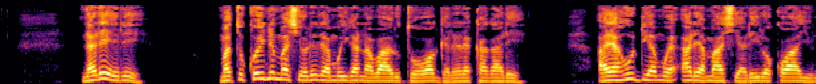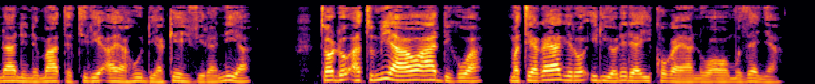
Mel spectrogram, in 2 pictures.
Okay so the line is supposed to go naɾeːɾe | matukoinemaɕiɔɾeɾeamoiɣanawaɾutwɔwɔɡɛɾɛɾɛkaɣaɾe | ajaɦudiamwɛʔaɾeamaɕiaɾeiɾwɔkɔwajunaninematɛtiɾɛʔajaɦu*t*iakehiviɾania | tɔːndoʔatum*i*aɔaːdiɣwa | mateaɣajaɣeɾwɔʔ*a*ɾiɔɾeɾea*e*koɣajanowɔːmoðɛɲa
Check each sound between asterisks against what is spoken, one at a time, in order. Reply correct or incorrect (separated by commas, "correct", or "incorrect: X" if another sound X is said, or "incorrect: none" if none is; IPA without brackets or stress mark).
incorrect: d, correct, incorrect: i, incorrect: i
